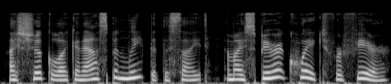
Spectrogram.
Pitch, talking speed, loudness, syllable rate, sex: 245 Hz, 230 wpm, -16 LUFS, 5.1 syllables/s, female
